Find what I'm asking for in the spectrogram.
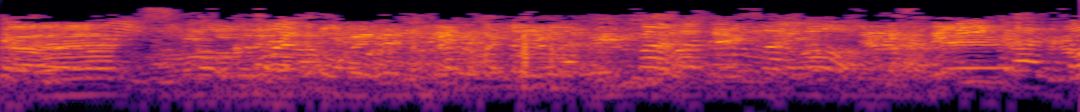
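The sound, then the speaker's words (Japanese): Loud crowd chatter surrounds the speakers, with many overlapping voices babbling continuously into a dense, steady hubbub and no clear pauses. “だんだんちょっと周りがね、思った以上にうるさくなってきた。音が入ってるか心配なんだけど。”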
